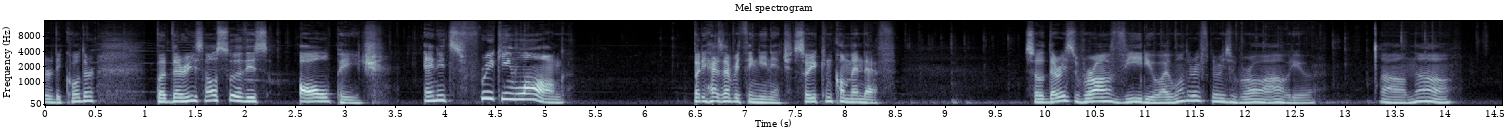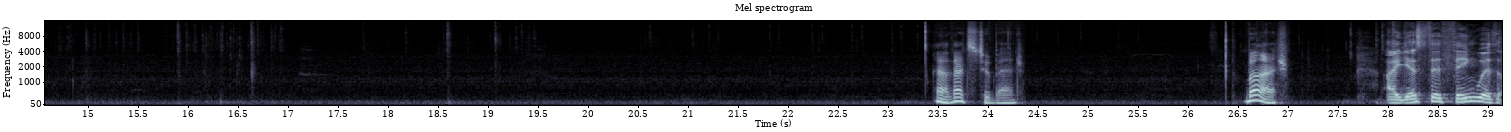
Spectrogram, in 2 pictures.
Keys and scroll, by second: 8.2 super+f, 19.0 super+g, 26.9 super+Tab.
